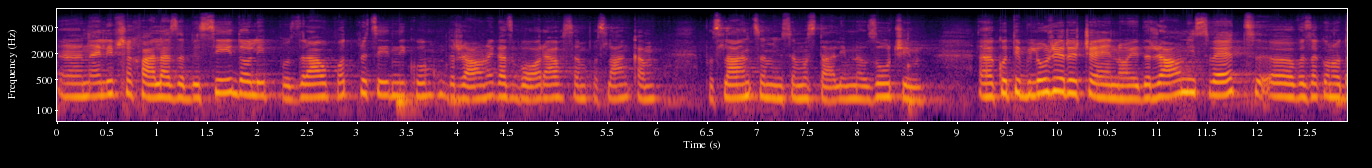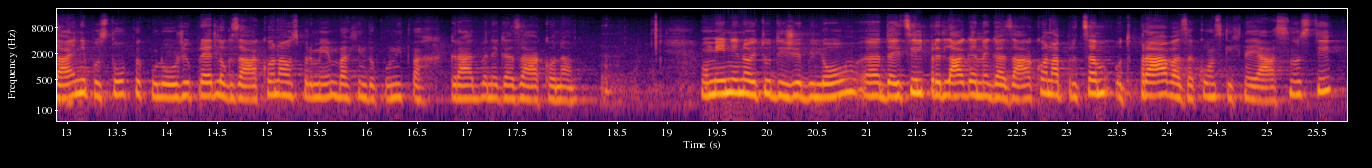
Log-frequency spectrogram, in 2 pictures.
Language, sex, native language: Slovenian, female, Slovenian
